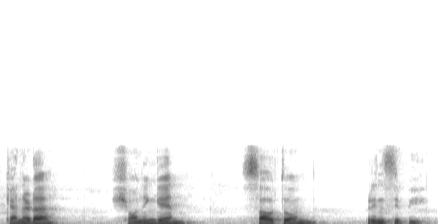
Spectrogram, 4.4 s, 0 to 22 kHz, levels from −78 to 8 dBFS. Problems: constant background noise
